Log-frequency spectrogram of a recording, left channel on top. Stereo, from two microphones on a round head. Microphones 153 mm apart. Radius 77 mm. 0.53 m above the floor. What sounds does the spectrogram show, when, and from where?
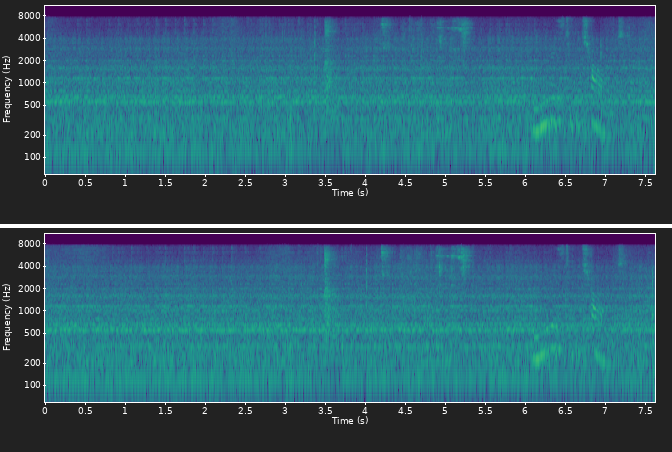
3.5 s keys jangling: 80° right, 6 m; by 5.3 s 65° right (ahead or behind), 5.5 m
6.1 s a woman speaking: 10° right (ahead or behind), 3 m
